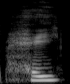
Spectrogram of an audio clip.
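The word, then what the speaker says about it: hey (黑): And hey is very easy to pronounce. It's like hey. – Okay. – And yeah, without getting so excited. – Yeah. – And then just hey is the first tone, so it can be flat and very cool.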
